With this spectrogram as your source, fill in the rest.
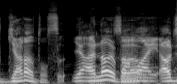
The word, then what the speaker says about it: Gyarados: Because in Japanese it's Gyarados.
